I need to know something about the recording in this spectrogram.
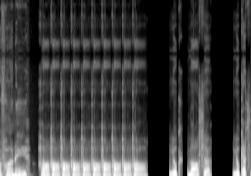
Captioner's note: L&H Martin laughing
